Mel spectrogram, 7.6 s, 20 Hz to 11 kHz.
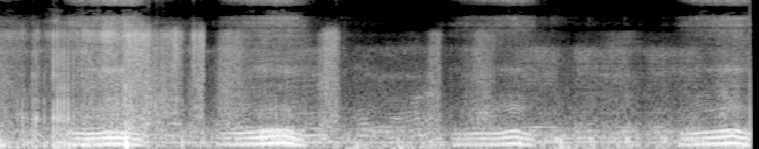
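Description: Deep, loud, buzzing snores in regular breaths, about 15 a minute, with some room noise.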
